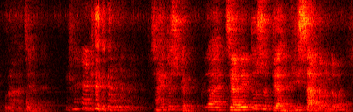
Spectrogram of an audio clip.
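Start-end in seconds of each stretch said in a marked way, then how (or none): 1.0-2.1 high laugh. Real, not acted. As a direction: burst out laughing. Laughs at the insult. (tertawa tinggi)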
